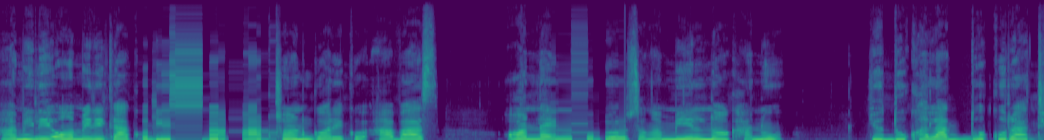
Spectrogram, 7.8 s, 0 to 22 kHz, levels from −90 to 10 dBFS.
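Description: Audio likely arrived too seldom, so short stretches of roughly 10 ms were replayed in place of most of the missing material. That produces robotic sound from repeated short buffers, a rigid metallic 100 Hz buzz over the speech, from 1.04 to 2.07 s and again from 4.15 to 4.69 s.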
